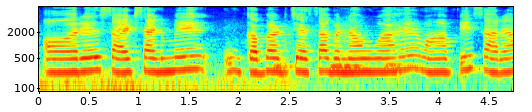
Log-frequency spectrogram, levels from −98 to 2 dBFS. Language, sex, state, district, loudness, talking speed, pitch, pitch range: Hindi, female, Maharashtra, Washim, -16 LUFS, 150 wpm, 250 Hz, 245-260 Hz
